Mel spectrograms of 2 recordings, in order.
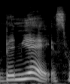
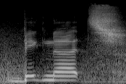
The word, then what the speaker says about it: beignet: It's probably the most mispronounced word, because it's B-E-I-G-N-E-T-S. So a lot of people say beignets, big nuts. We've heard some really crazy things through the years of how people pronounce it, but it's really beignet.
